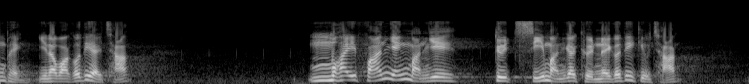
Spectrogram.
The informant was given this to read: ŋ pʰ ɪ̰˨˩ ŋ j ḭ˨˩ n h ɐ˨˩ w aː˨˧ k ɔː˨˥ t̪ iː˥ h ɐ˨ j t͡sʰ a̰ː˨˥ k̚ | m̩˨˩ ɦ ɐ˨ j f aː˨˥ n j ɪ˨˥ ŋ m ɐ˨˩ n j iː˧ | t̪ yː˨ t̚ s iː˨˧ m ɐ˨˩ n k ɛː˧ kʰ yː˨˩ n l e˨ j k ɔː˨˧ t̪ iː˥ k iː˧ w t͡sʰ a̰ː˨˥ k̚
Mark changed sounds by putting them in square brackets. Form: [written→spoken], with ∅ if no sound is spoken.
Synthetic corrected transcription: ŋ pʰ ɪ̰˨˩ ŋ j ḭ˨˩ n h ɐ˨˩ w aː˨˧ k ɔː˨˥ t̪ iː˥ h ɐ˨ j t͡sʰ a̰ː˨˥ k̚ | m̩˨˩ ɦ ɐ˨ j f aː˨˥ n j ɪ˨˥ ŋ m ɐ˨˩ n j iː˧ | t̪ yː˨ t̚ s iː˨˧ m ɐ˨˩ n k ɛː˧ kʰ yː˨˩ n l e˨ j k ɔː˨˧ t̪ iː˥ k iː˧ w t͡sʰ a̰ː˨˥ k̚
